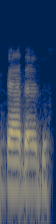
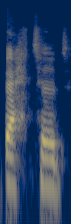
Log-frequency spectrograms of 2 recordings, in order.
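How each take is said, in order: First: The middle consonant sounds like a D. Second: The middle consonant is a clear T sound. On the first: "my turt sounds like a dirt sometimes" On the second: "instead of"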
